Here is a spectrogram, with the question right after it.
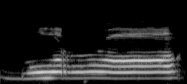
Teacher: Ro-nya berharokat fathah dibaca tafkhim atau tebal ya. Ro berharokat fathah ataupun dhamma dia dibaca tebal.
